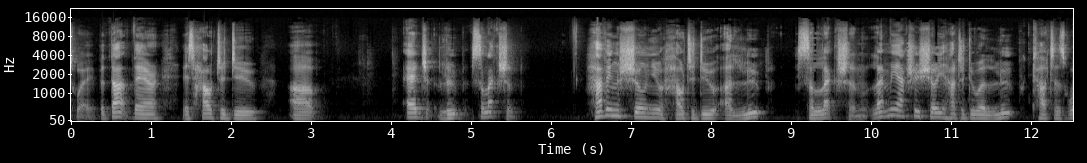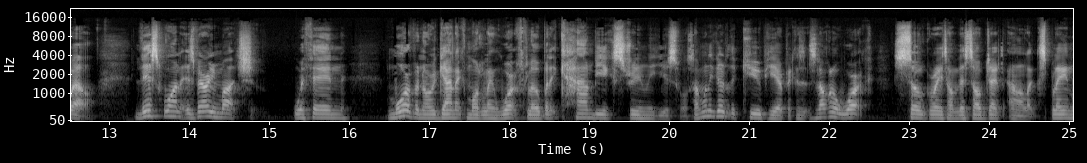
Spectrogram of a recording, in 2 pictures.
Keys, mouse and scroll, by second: 10.8 Return, 10.8 middle click, 12.0 shift+middle click, 13.8 Tab, 20.3 KP_Decimal, 21.1-21.9 scroll down 1, 21.9 middle click, 22.6-24.9 scroll down 1.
